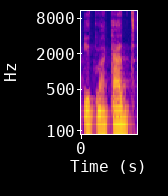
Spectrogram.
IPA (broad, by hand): hitmaˈkadt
